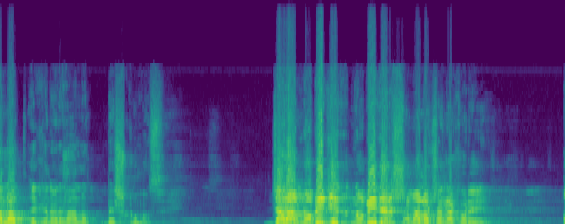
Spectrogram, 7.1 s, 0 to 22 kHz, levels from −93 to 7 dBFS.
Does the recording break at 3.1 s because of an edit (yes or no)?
yes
